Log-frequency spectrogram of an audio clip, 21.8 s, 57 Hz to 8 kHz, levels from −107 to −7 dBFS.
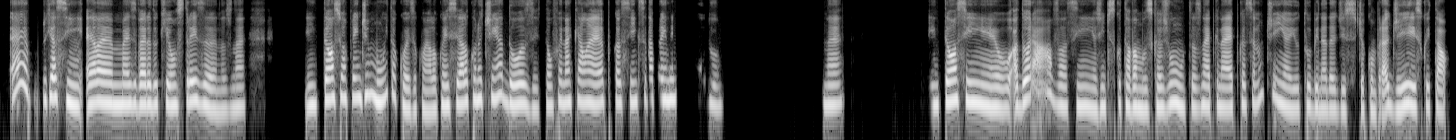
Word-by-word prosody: É, - - 0 0.4
porque 240 +2 0
assim, 220 -6 +3
ela 210 +4 +5
é 215 -1 +6
mais 205 0 +3
velha 205 0 +4
do 205 +1 -1
que 210 0 -1
uns 195 0 0
3 225 -2 +2
anos, 170 -3 -2
né. 185 +1 -4 0.9
Então 200 +5 +3
assim, 250 +1 0
eu - - +2
aprendi 255 +2 0
muita 265 +1 +2
coisa 175 -7 -2
com 170 +1 -8
ela, 165 +1 -2
eu - - -5
conheci 195 +2 -1
ela 205 +2 +3
quando 235 +1 -1
eu 240 - +2
tinha 255 +4 -2
12, 205 -4 +2
então 195 -1 -5
foi 220 +3 -4
naquela 220 0 0
época, 215 +1 -1
assim, 220 +1 -4
que - - -13
você 250 - -8
está 245 - -3
aprendendo 240 -1 +1 0.5
tudo. 195 -3 -7 1.5
Né. 200 +1 -2 1.3
Então 200 +3 +3
assim, 220 -4 +3
eu 180 -1 +1
adorava, 205 0 +1
assim, 190 0 -2
a 170 - -2
gente 185 +2 -4
escutava 185 -2 -1
música 175 +1 -1
juntas, 185 -2 -1
né, 190 -1 0
porque 200 - -9
na 180 -1 0
época 185 +3 -3
você 210 - -7
não 235 +7 -5
tinha 220 -11 -2
YouTube, 175 +1 -4
nada 170 0 -3
disso, 165 -1 -7
você - - -10
tinha 165 - -6
que - - -37
comprar 165 -1 -1
disco, 185 +1 +1
e - - -4
tal. 165 -4 -1
200 Hz, 180 wpm, -23 LUFS, 185-220 Hz, 1.5 s, é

